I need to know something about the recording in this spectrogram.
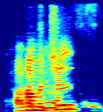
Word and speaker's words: homage: Homages? Yeah. Okay. Are homages. And then homages. Homages. So these are just homages. Homages. No, homages. No, homage. Like no manches.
